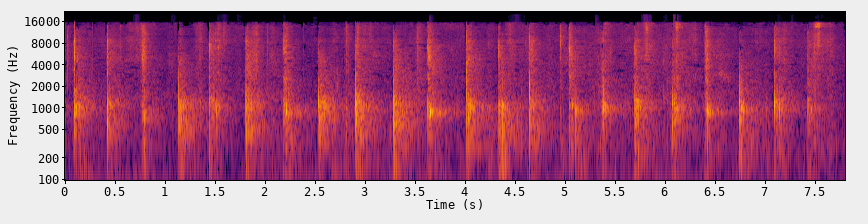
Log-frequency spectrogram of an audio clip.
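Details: Horse galloping, each hoof strike a sharp, hollow thud in a regular rolling rhythm of about two to three beats per second.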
